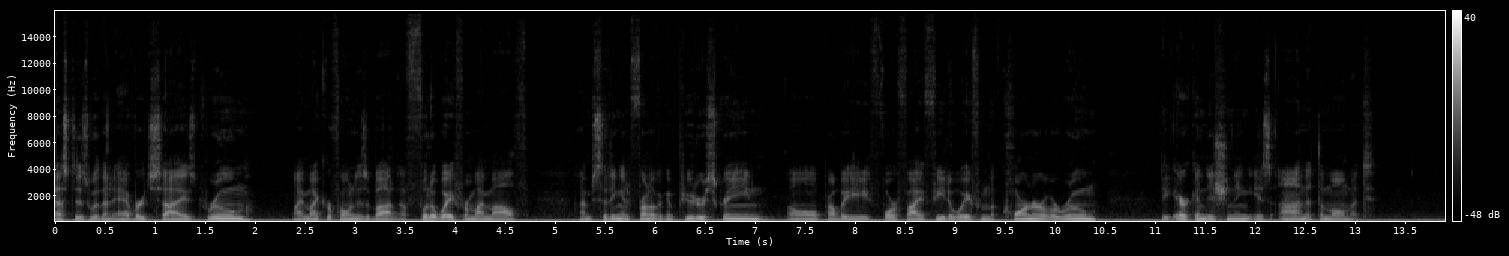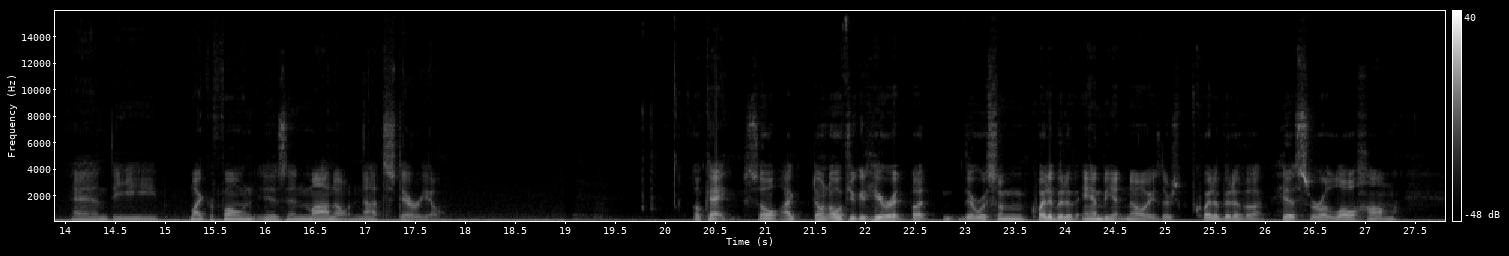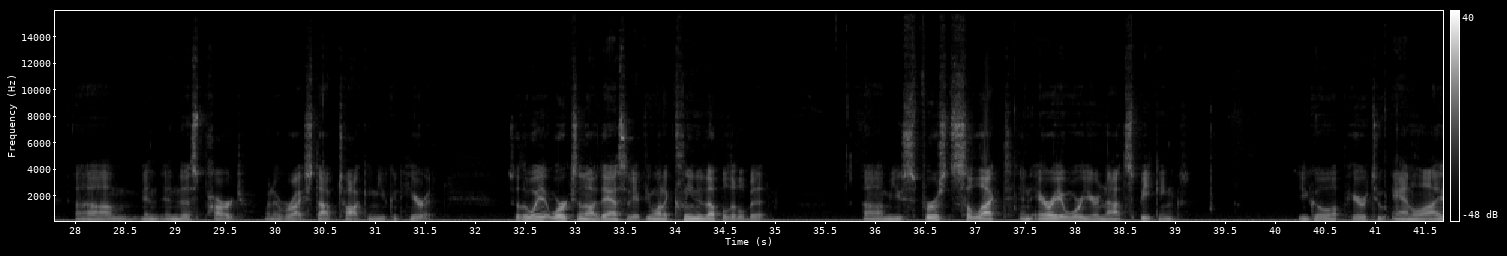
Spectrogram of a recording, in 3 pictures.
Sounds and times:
Speech: 0.0s - 13.2s, 14.0s - 17.8s, 20.1s - 27.4s, 28.0s - 31.6s, 32.3s - 35.0s, 35.8s - 39.2s, 40.2s - 41.6s.

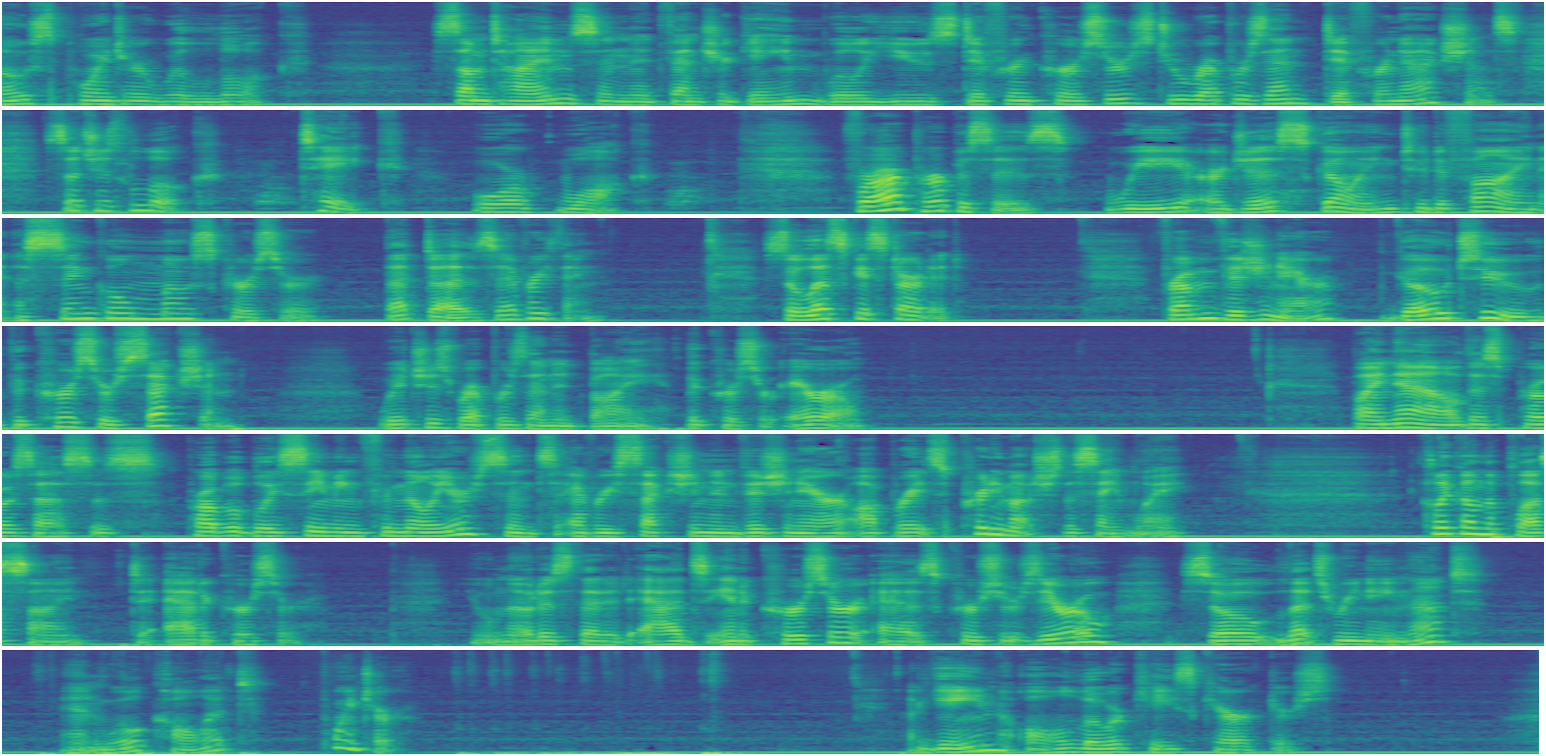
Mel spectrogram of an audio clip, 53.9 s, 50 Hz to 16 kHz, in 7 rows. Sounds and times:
Speech: 0.0s - 1.6s, 2.2s - 11.0s, 11.9s - 18.5s, 19.2s - 20.3s, 21.2s - 24.4s, 25.0s - 27.5s, 29.9s - 36.8s, 37.9s - 40.2s, 40.9s - 48.4s, 50.8s - 53.0s.

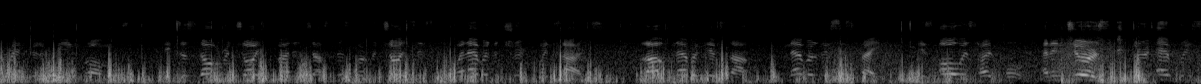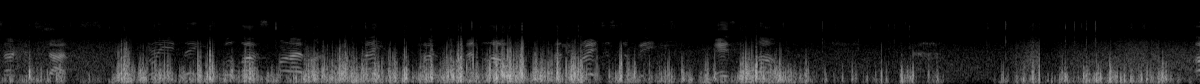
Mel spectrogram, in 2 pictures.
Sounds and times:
Speech: 0.0s - 12.7s, 13.4s - 19.8s
Outside, rural or natural: 0.0s - 24.0s.

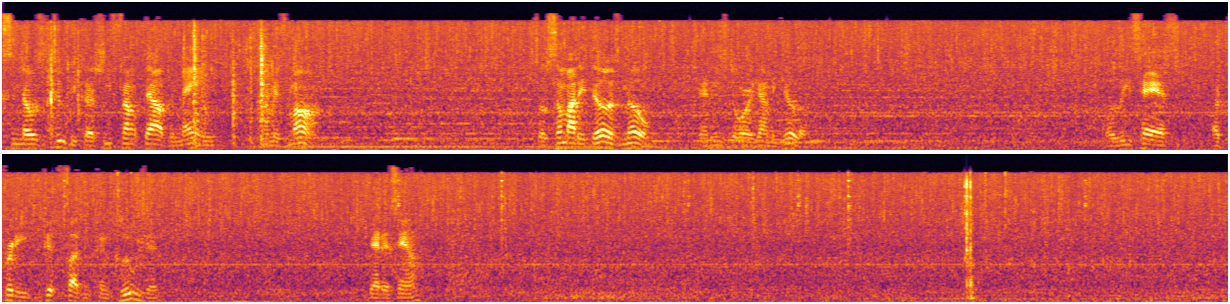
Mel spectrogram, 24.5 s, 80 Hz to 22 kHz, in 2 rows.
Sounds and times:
Speech: 0.0s - 3.2s, 5.4s - 8.1s, 11.0s - 13.9s, 15.9s - 16.5s
Rain on surface: 0.0s - 24.5s
Music: 2.4s - 13.7s.

